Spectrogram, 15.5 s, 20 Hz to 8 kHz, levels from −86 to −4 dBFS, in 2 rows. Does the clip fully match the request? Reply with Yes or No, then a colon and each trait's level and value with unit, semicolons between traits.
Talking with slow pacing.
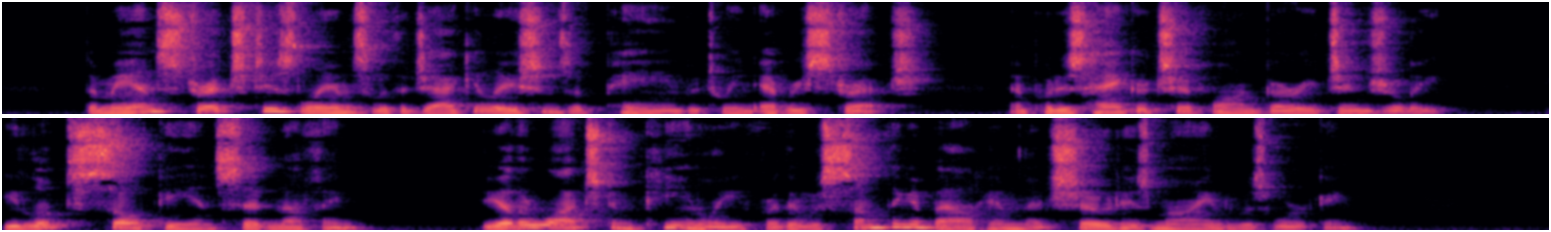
No: average, 165 wpm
